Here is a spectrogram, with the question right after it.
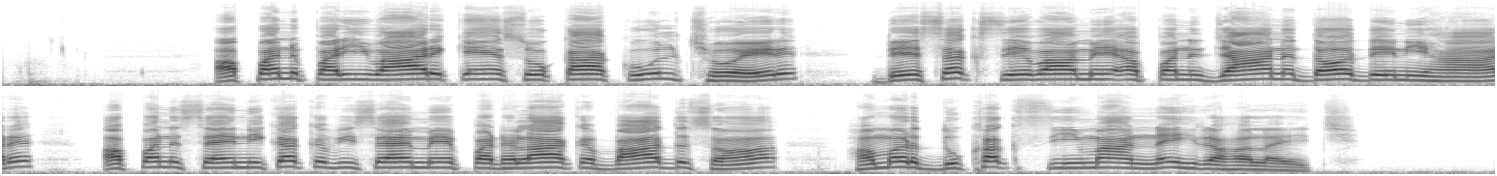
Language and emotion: Maithili, sad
